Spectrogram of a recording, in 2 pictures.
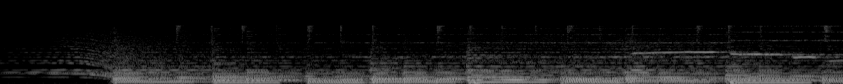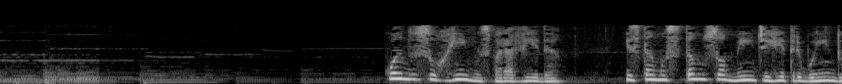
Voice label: Aniversário Otimismo F; Aniversários; Aniversários diversos

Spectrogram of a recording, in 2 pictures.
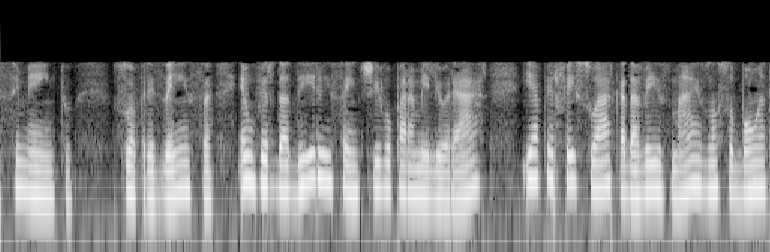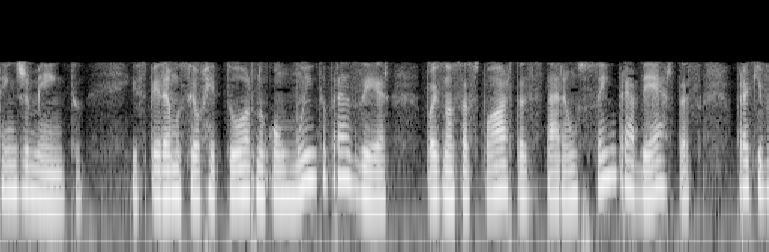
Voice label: CLIENTE CAMeLô(F); Profissionais; fem; Telemensagens 2017

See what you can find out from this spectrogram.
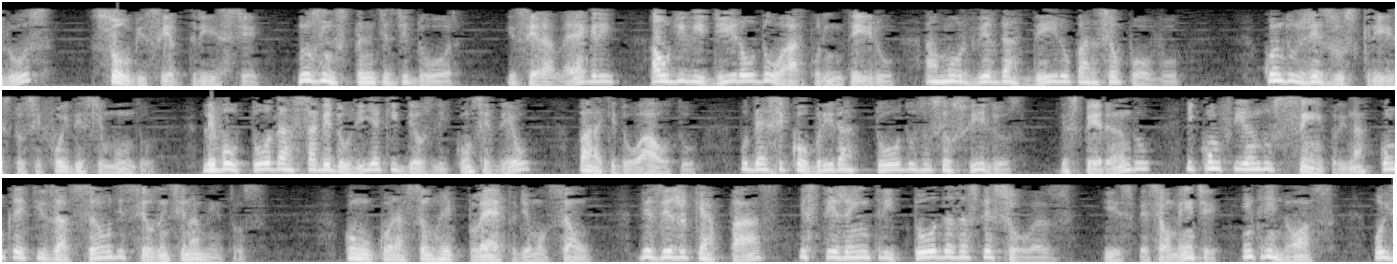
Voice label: Páscoa Geral Masculino; Telemensagens 2017

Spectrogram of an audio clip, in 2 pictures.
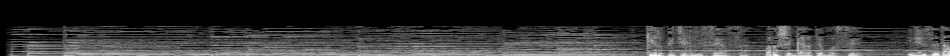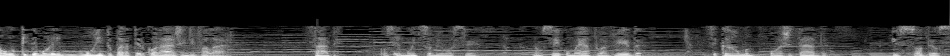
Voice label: Paquera Masculino; Telemensagens 2017

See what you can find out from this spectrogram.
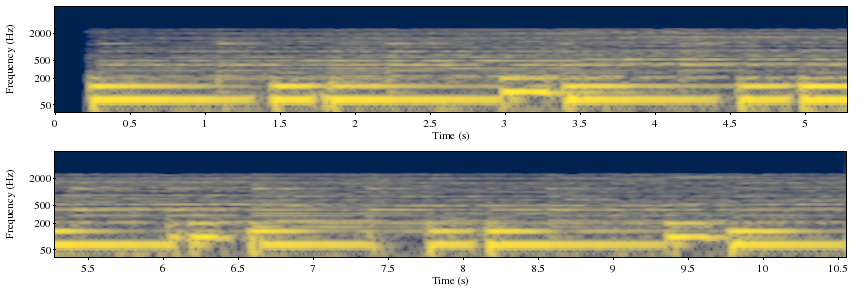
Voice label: Dia das Mães Simbolizando Criança Feminino; Telemensagens 2017

